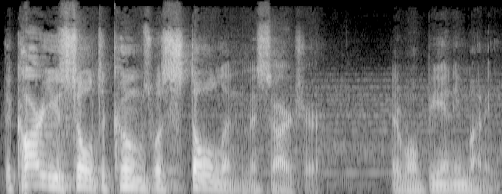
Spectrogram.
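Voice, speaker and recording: An actor playing a stern, by-the-book police detective in a video game, clipped, formal and authoritative. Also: male voice, fairly low pitch, huge pitch swings, a little fast, faint music behind. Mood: stern, pressing. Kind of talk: scripted video game dialogue.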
